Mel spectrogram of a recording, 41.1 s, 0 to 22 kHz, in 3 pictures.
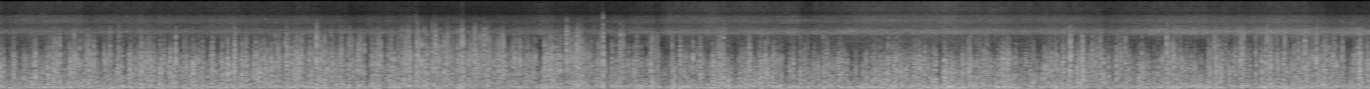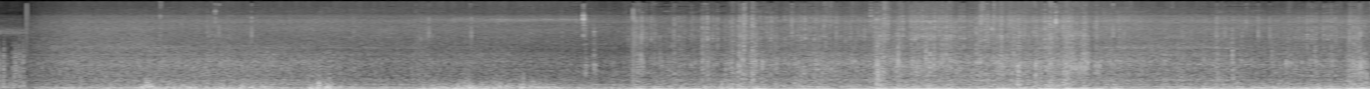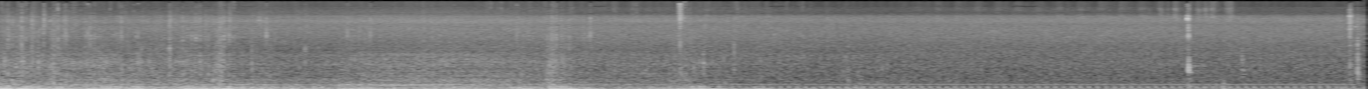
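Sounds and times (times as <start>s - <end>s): wind buffeting microphone: 0.0s - 40.5s
scooter engine running: 14.0s - 41.0s.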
